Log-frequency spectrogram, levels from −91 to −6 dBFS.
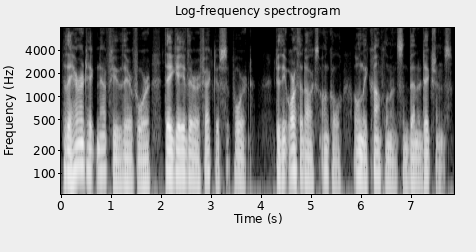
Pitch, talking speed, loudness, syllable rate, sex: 85 Hz, 135 wpm, -22 LUFS, 5.6 syllables/s, male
